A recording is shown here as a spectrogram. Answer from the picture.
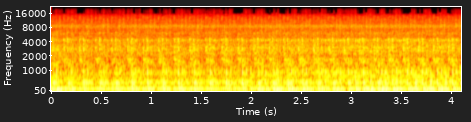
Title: Ford ranger 2.2 2018 crank no start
